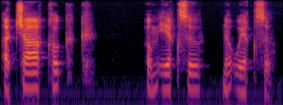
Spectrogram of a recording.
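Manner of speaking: Acha kuk um iksu no iksu slowed, kuk held; slow model phrase. Shown as a demonstration. Teacher slowing the phrase with stacked Ks. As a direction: say Acha kuk slowly, doubled K. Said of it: "In Hadassa dialect, this is".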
